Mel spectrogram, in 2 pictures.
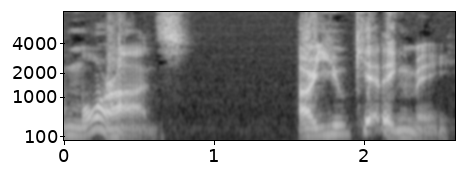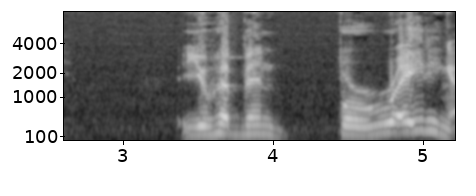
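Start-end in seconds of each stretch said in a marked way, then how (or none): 3.4-5.2 rising anger, raised and louder; getting angry. Real, not acted. Vlogger snapping at the media critics, getting angry. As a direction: start to lose your temper at the critics. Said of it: "I'm getting angry".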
